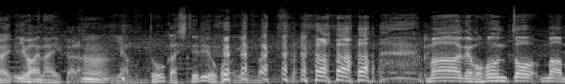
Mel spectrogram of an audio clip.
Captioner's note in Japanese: 笑い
